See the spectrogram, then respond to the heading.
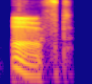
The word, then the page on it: eft: British English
